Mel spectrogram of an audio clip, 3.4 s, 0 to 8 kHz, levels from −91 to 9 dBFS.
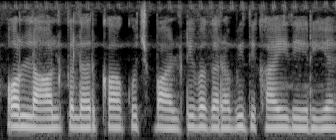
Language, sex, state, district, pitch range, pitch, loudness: Hindi, female, Uttar Pradesh, Shamli, 175-190 Hz, 180 Hz, -20 LUFS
